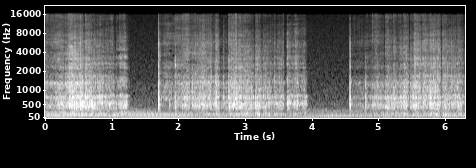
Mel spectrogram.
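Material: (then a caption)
Wood. Long pink fingernails scratch across a flat, solid, light wooden board with a fine grain, making dense, rasping strokes centered in the mids with a brighter hiss above. The scratching comes in bursts with brief quiet gaps, and a few sharp, dry taps on the surface stand out between them.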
